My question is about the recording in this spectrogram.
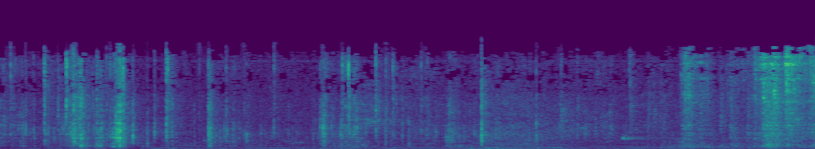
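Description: Plastic film on a tray of ground turkey crackling and tearing as it is pulled open by hand, an irregular run of crinkly clicks and rustles.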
